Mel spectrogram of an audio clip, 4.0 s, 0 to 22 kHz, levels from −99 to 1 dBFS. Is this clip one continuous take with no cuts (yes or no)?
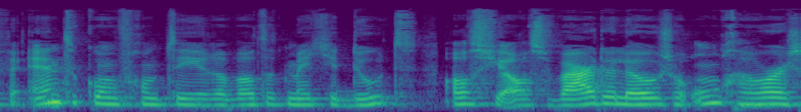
no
